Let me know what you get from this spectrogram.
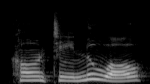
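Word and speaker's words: continúo: I continue tomorrow would be continuo. You hear the u-o as two separate sounds, not gliding together to make one.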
